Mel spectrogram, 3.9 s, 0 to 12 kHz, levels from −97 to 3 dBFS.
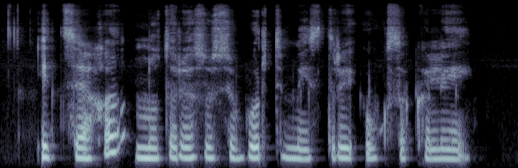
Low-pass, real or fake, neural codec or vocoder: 10.8 kHz; real; none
